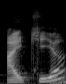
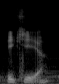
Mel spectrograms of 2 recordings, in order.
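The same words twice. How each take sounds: First: It is said with the usual English pronunciation. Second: It is said with a non-English pronunciation. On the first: This is the usual English way. "in English, there's a specific pronunciation" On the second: This is the way someone else taught it. "That's how he told me to do it"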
